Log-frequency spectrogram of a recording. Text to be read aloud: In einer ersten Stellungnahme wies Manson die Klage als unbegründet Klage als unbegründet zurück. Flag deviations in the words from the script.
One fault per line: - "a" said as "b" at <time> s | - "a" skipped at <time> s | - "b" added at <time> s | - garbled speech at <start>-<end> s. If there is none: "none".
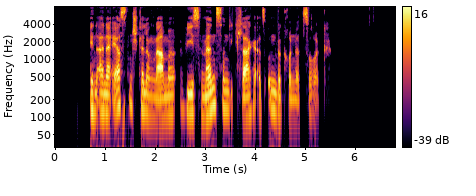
- "Klage als unbegründet" skipped at 5.0 s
